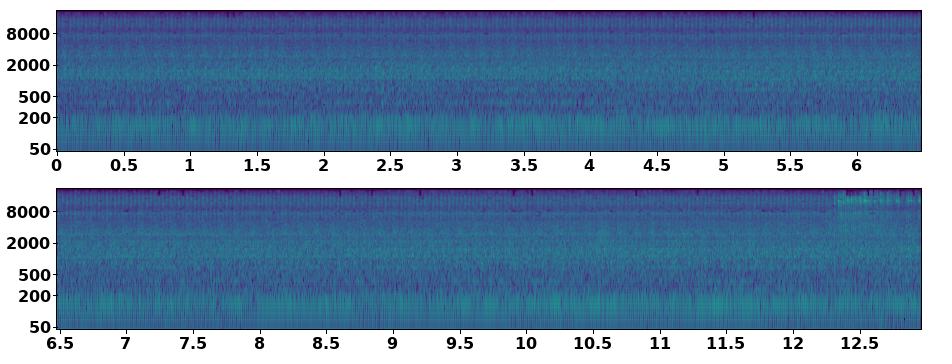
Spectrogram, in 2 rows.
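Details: Honda Element K24 on its first start-up, valve lash still to be adjusted, with a damaged muffler, possibly the resonator right after the cat. Steady even idle with a smooth hum and no knocks or misses; sounds good.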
